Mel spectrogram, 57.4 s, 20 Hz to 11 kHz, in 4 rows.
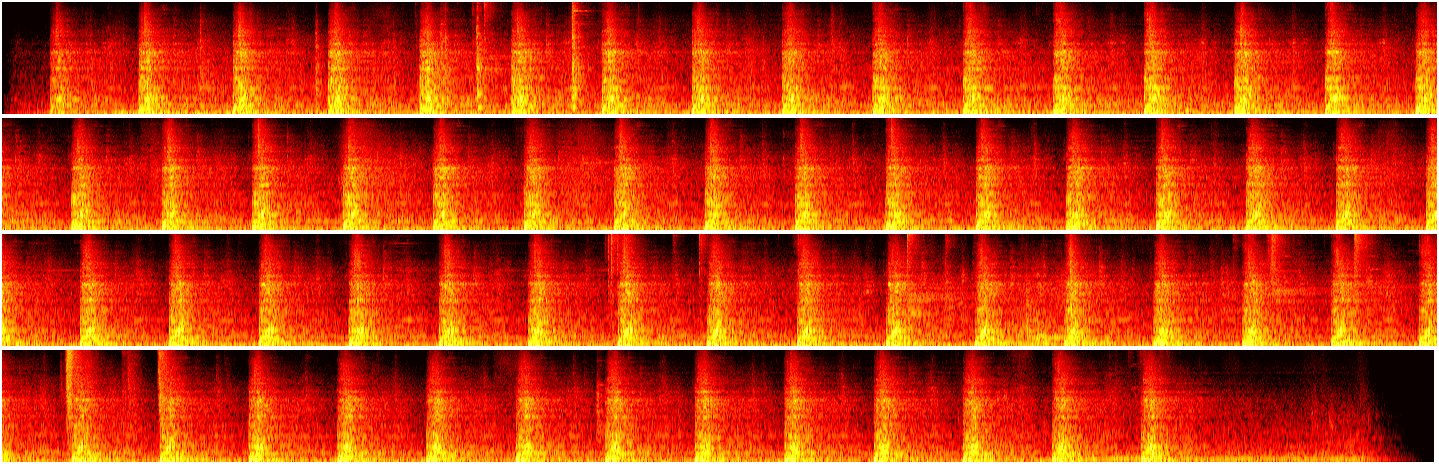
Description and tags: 110817- piledriver in randers1
17.08.2011: eighteenth day of ethnographic research about truck drivers culture. Renders in Denmark. The river port in the center of Renders. Unbelievable noisy and beautiful sound of piledrivers and drill. During the unload some steel staff.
